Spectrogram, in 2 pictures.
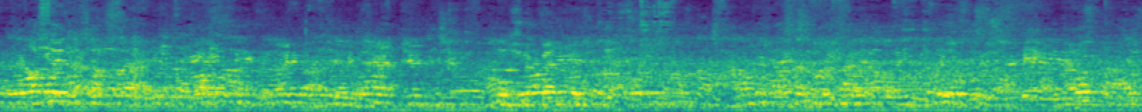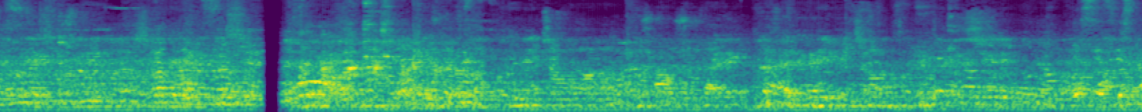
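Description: A crowd of adults chatters and murmurs nearby in a busy room.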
